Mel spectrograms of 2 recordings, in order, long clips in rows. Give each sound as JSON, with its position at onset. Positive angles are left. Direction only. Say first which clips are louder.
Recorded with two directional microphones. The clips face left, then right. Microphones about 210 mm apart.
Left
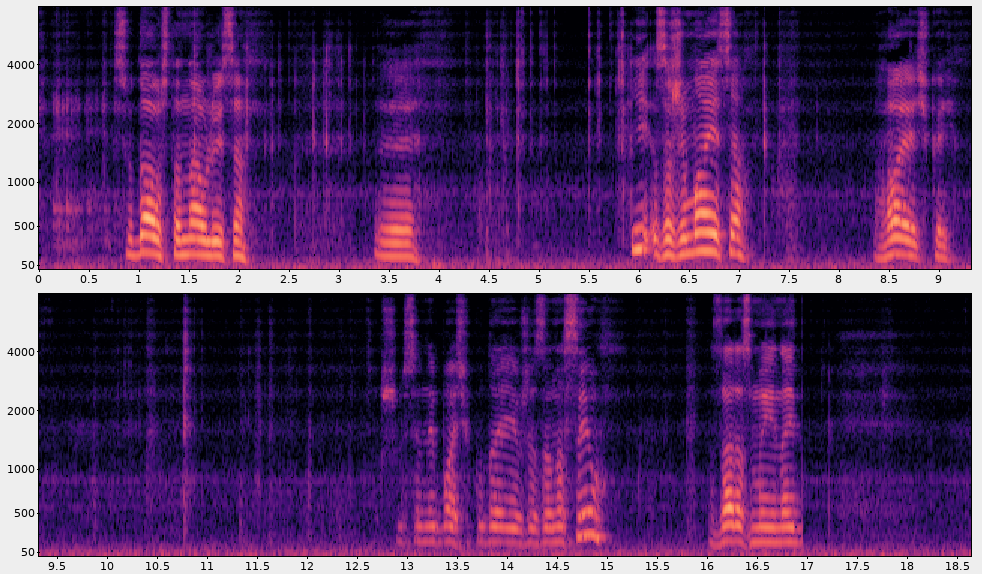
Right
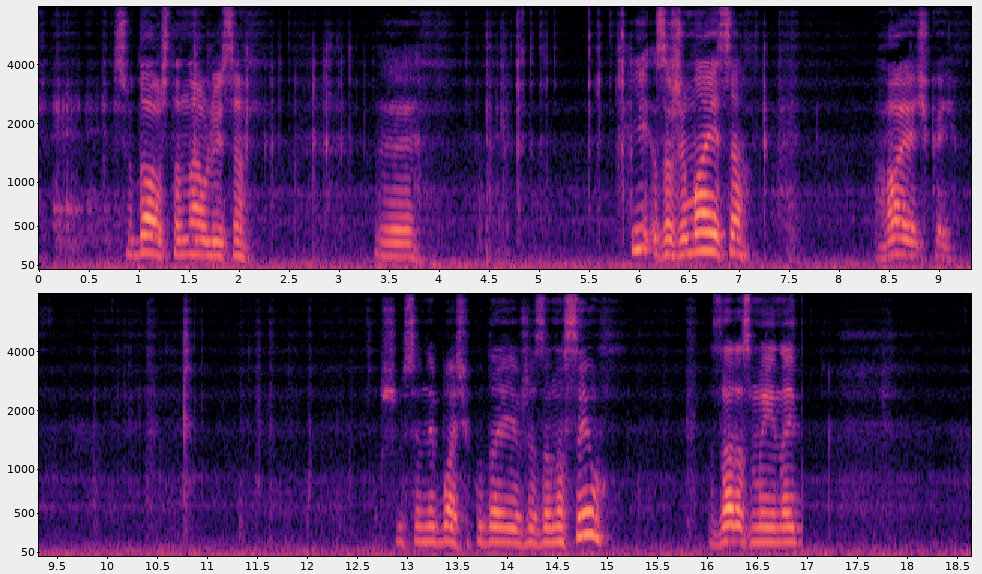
{"t": 0.7, "sound": "speech", "louder": "left 6 dB", "side_deg": 50}
{"t": 3.3, "sound": "speech", "louder": "left 4 dB", "side_deg": 30}
{"t": 4.6, "sound": "typing", "louder": "left 1 dB", "side_deg": 10}
{"t": 5.5, "sound": "speech", "louder": "left 5 dB", "side_deg": 15}
{"t": 8.4, "sound": "speech", "louder": "left 6 dB", "side_deg": 30}
{"t": 10.7, "sound": "vehicle", "louder": "left 2 dB", "side_deg": 35}
{"t": 12.7, "sound": "speech", "louder": "right 5 dB", "side_deg": -40}
{"t": 16.0, "sound": "speech", "louder": "even", "side_deg": 0}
